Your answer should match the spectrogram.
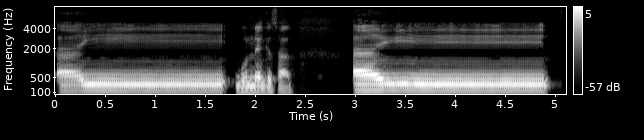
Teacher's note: آپ نے ایک بات کا خیال رکھنا ہے کہ جب بھی یا کے اوپر تشدید ہوگی اور اس سے پہلے نون ساکن یا تنوین ہوگا تو وہاں پر غنہ بھی ہوگا اور ادغام بھی ہوگا، یعنی ایک حرف کو دوسرے حرف میں ملا کر پڑھیں گے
